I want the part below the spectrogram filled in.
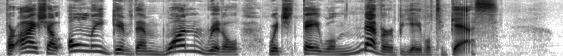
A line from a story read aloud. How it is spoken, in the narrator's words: answered the dragon scornfully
